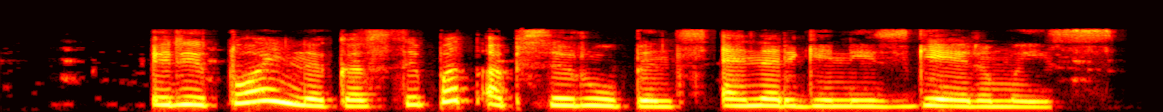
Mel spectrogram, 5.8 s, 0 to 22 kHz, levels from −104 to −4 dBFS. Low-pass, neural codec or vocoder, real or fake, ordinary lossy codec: 7.2 kHz; none; real; AAC, 48 kbps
